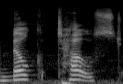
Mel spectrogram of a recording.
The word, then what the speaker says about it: Milquetoast: do you say it you can't say it like milk toast right but yes yes you can yes you can uh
